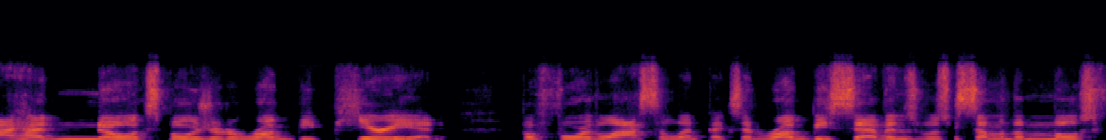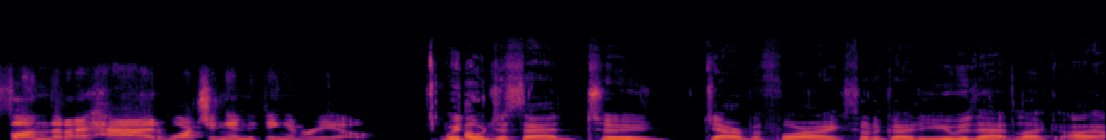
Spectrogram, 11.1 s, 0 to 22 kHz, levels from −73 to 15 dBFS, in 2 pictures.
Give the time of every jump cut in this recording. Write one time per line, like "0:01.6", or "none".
0:04.8
0:07.9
